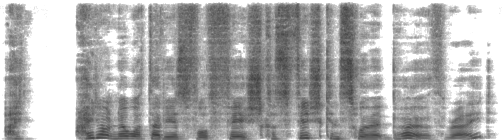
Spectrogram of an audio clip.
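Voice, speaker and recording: Lively-pitched woman playing a tabletop game. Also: normal speed, no room sound, clean studio sound. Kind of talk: casual improvised role-play.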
